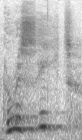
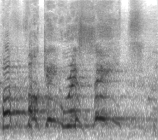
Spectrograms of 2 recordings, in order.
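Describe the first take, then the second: First: Much softer, laughing under breath; deflated aside. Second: Pitched way higher, slow, laughing disbelief; incredulous outburst. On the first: Comic repeating the punchline to the crowd, soft deflated chuckle. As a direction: let it drop quietly with a chuckle. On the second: Comic telling the crowd about the receipt, laughing disbelief. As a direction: stretch out fucking in laughing disbelief. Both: Real, not acted.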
